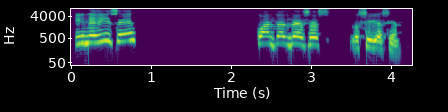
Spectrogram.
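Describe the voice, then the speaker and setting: High-voiced woman preaching. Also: big pitch swings, slow, no echo. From Colombia. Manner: reads Bible verses, checks in with "¿ok?".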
